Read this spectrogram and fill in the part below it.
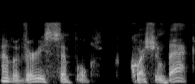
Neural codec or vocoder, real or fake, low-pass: none; real; 7.2 kHz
